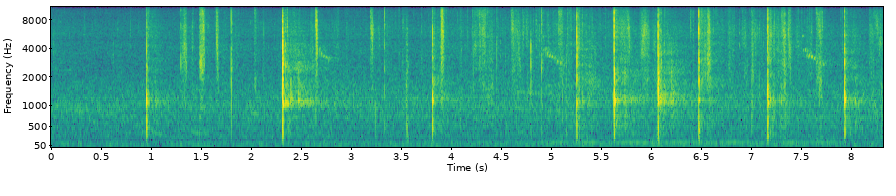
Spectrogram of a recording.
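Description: Paddles sharply strike a plastic ball back and forth.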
